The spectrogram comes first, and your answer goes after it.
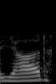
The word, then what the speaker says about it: Yud: Yud is supposed to be a hand, which is a yad, so you'll hear some people pronounce it as yad.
